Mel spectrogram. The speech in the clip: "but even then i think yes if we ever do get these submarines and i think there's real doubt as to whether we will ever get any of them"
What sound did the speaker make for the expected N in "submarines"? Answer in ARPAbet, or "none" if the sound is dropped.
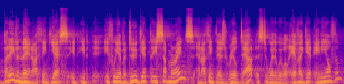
N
